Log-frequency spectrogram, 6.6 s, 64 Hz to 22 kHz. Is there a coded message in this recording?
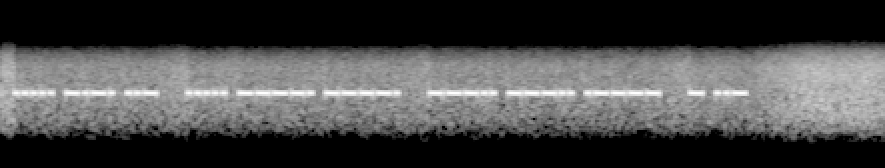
Yes: Morse code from 0.0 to 5.6 s, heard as a keyed tone, machine-sent, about 37 wpm, 860 Hz, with radio static. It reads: … 599 881 TU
